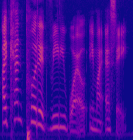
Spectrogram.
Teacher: We put stress on the negative word like I can't put it.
